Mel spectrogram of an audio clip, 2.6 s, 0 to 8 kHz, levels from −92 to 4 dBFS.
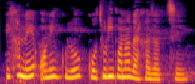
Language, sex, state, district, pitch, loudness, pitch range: Bengali, female, West Bengal, Alipurduar, 265 Hz, -12 LUFS, 200-285 Hz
